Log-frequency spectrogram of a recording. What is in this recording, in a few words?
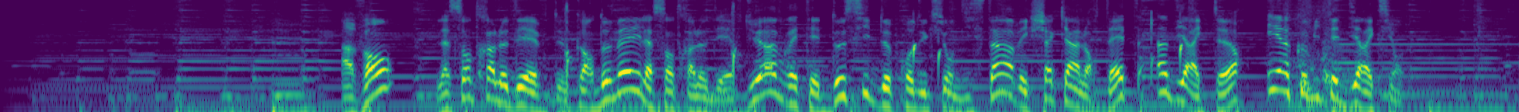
M, FR FR, narr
